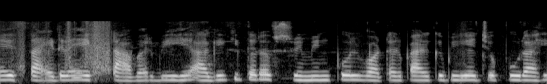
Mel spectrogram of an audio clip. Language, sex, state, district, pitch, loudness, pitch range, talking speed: Hindi, female, Punjab, Kapurthala, 200 Hz, -17 LUFS, 195-210 Hz, 195 wpm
